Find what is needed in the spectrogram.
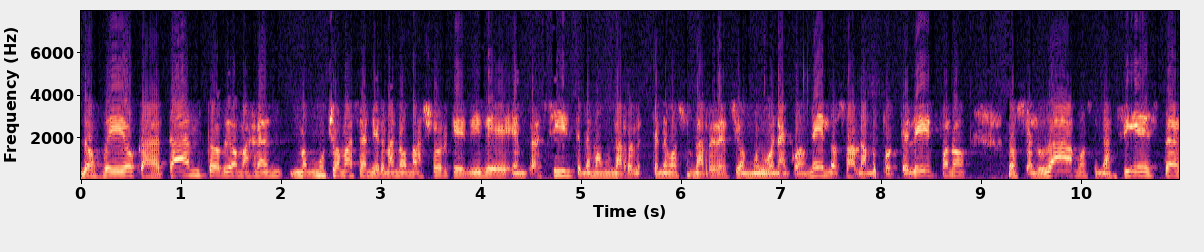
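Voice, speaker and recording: A woman with a fairly low pitch speaks with very even loudness, fairly even intonation and hardly any pauses over noticeable background noise. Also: moderate pace. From Argentina, born in Austria. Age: 70s. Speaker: author giving faith testimony. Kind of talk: radio interview testimony.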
